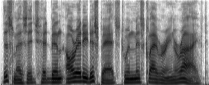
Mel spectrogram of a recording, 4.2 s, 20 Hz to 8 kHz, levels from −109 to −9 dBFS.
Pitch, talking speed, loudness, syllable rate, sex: 120 Hz, 145 wpm, -15 LUFS, 4.9 syllables/s, male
